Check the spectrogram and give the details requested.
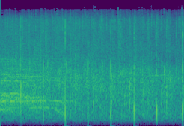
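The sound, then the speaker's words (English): A crowd claps and cheers to welcome people watching from the lobby, a dense wash of applause with sharp individual claps popping out irregularly above the continuous hiss of many hands, with faint cheering mixed in. “So would you give them a cheer so they can hear it too, would you?”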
